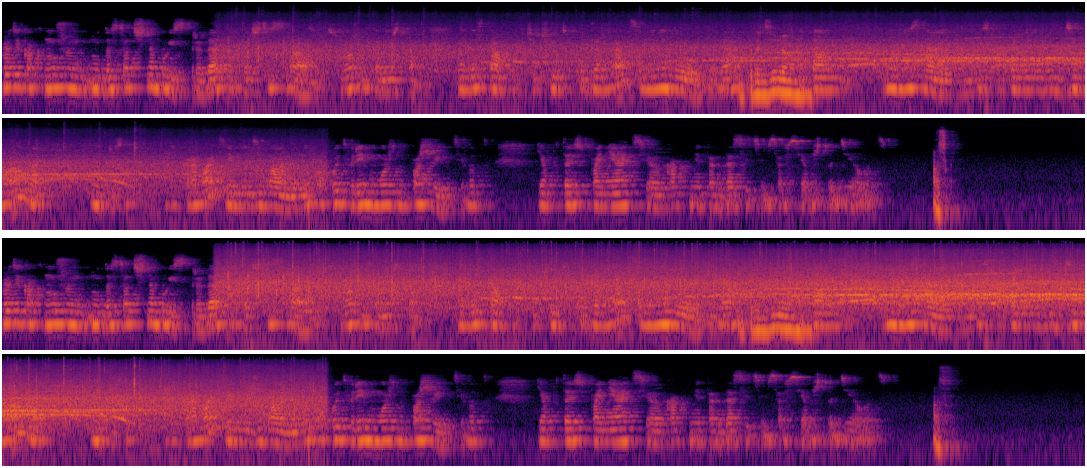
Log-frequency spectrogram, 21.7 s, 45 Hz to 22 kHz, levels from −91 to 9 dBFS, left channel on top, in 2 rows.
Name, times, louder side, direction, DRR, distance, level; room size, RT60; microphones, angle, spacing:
voice 1, 0.0-8.5 8.8-12.2 12.4-19.6, equal, ahead, 1 dB, 5.1 m, -36 dB
sound 1, 2.1-14.1, right 7 dB, 80° right, 0.8 m, -31 dB
voice 2, 7.5-8.1 20.1-20.3, left 2 dB, 70° left, 11 dB, 1.1 m, -30 dB
24.5 x 8.9 x 4.7 m, 0.39 s
head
